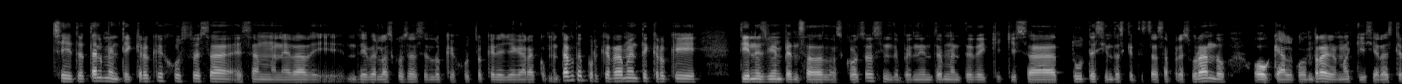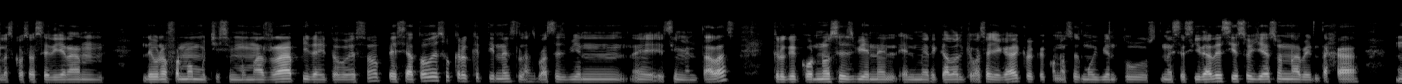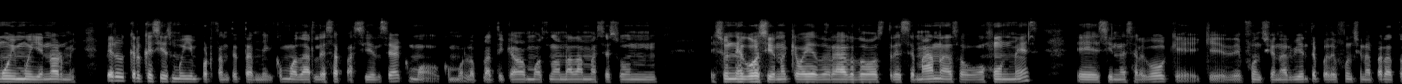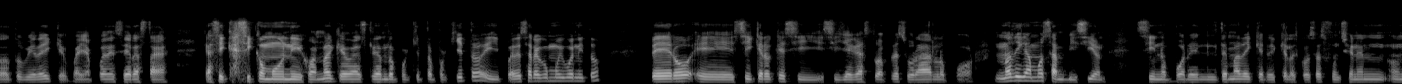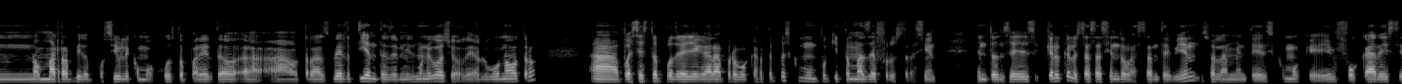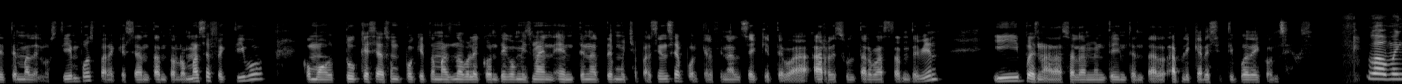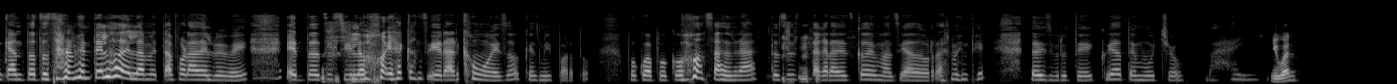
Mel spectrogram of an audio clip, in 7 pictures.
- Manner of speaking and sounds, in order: laughing while speaking: "casi"; laughing while speaking: "totalmente lo de la"; chuckle; laughing while speaking: "voy a considerar"; chuckle; laughing while speaking: "realmente"; other background noise
- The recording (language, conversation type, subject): Spanish, advice, ¿Cómo puedo equilibrar la ambición y la paciencia al perseguir metas grandes?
